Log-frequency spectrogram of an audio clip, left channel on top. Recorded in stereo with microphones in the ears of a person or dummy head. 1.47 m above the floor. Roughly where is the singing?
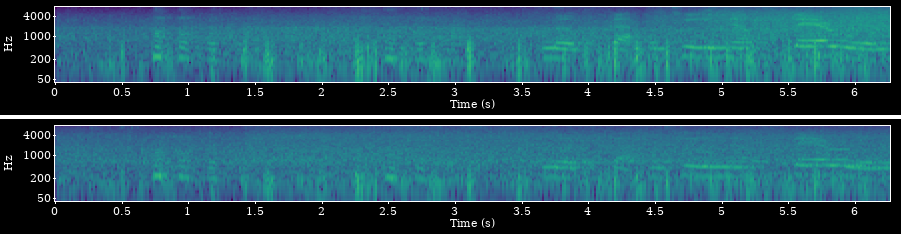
Left.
